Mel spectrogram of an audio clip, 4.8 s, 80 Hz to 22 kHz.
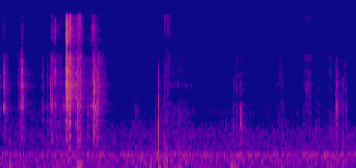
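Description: Hands working on the opened Neato D7 robot vacuum's plastic chassis: a quick cluster of clicks and rattles about a second in, one sharp click around two seconds, then a few faint taps, over a faint steady hum.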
